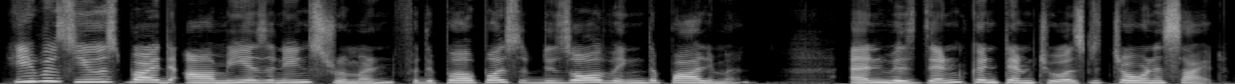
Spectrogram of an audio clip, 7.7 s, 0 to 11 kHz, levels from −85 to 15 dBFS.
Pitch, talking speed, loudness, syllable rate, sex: 255 Hz, 170 wpm, -16 LUFS, 5.2 syllables/s, female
